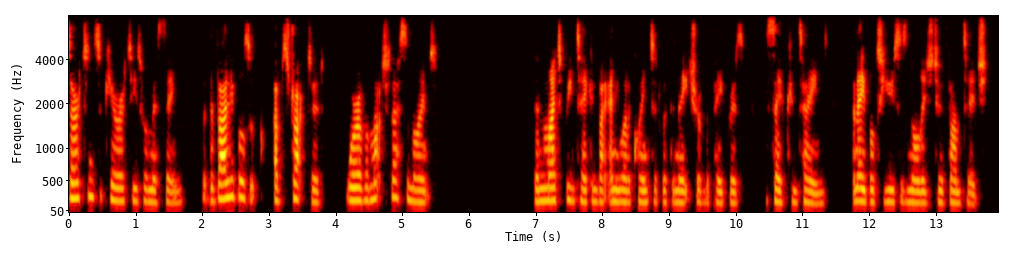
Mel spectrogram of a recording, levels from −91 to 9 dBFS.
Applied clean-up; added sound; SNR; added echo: none; none; none; none.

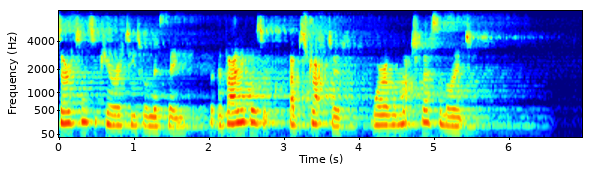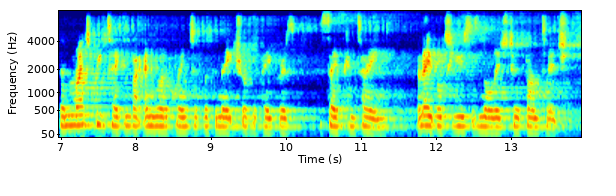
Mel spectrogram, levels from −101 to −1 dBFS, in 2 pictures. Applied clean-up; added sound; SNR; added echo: none; none; none; reverberation time 1.8 s.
